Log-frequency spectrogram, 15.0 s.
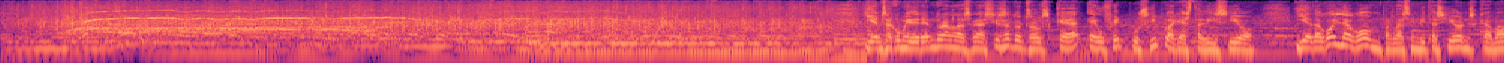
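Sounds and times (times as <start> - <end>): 
audience applause: 0.0 - 9.3
speech: 8.7 - 15.0.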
